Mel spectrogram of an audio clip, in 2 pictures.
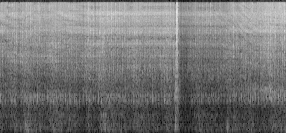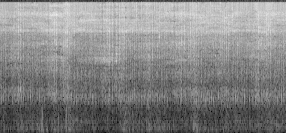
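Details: Rover Mini SPi petrol engine idling: sputters badly in irregular pulses under a strong hiss, and died when revved; caused by a bad crankshaft position sensor, not drivable until replaced.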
